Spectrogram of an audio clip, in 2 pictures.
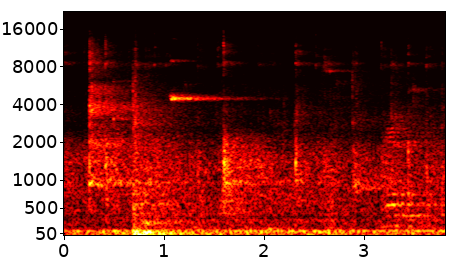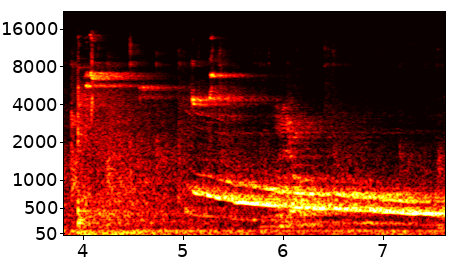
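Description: Ping-pong balls click sharply against paddles and tables, echoing in a large hall.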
